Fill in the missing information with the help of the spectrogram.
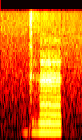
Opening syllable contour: low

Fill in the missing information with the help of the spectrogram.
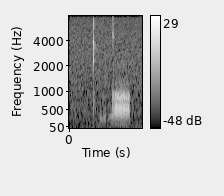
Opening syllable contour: rising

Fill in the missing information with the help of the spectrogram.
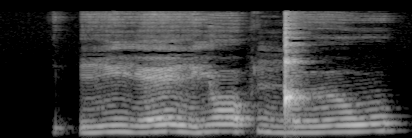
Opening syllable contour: rising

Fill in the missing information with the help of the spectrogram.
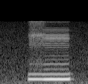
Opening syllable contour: high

